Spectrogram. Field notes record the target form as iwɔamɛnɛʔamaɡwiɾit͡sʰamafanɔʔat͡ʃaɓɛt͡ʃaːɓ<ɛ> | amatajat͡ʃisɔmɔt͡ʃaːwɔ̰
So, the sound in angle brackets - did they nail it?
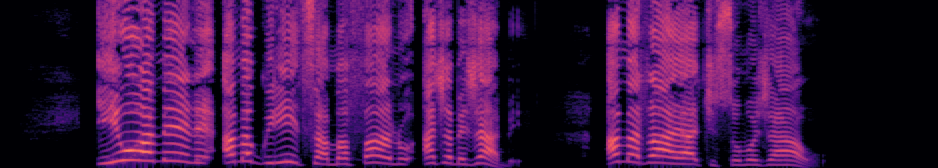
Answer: yes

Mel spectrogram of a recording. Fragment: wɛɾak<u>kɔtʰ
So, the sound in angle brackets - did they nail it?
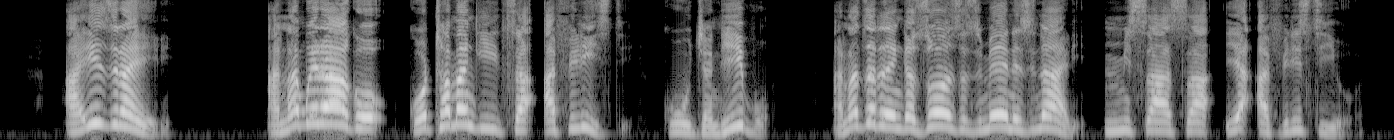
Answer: no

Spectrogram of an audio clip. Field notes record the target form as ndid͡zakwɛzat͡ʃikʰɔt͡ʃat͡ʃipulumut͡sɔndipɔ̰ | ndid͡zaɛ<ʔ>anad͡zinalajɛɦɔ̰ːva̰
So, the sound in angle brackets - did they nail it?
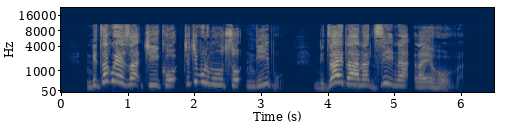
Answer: no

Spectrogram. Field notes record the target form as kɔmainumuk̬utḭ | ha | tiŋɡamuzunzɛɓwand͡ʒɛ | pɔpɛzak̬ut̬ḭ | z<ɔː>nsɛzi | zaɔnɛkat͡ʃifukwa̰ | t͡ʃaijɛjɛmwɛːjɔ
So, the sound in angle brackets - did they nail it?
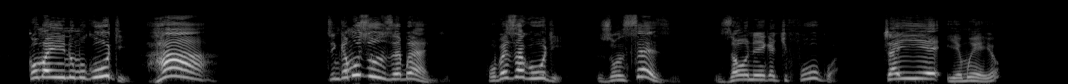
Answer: no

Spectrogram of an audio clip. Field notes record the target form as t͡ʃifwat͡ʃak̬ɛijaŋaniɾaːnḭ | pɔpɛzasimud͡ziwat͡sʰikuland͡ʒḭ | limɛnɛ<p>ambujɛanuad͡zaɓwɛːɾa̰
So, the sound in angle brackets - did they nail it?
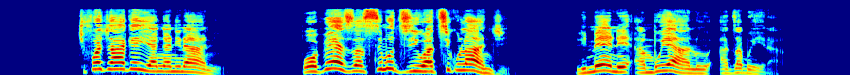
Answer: no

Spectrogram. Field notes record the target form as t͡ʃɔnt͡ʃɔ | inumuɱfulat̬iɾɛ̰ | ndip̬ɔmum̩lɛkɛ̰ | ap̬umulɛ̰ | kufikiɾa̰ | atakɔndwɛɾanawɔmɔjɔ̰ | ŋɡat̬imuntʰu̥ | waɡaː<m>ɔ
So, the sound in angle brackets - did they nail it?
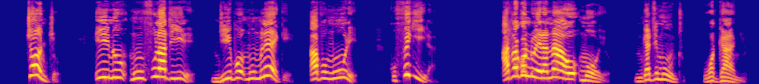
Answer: no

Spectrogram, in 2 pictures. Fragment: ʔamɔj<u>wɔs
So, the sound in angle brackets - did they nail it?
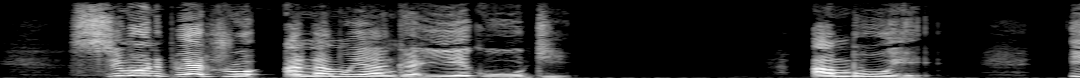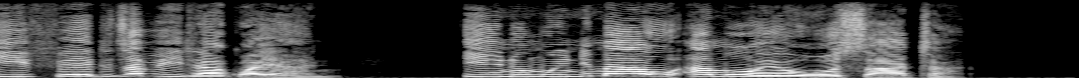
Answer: no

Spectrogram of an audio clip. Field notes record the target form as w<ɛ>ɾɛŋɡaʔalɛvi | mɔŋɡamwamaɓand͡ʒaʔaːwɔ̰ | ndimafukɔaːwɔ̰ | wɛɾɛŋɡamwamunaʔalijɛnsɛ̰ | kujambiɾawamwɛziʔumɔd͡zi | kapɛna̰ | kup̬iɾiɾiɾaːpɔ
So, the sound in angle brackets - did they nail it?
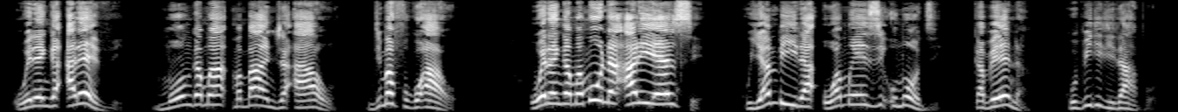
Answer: yes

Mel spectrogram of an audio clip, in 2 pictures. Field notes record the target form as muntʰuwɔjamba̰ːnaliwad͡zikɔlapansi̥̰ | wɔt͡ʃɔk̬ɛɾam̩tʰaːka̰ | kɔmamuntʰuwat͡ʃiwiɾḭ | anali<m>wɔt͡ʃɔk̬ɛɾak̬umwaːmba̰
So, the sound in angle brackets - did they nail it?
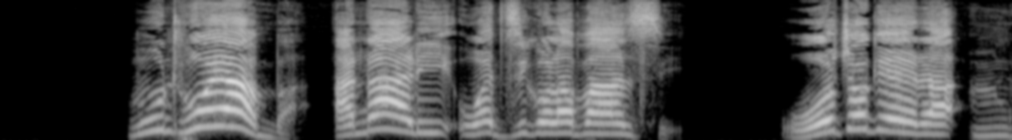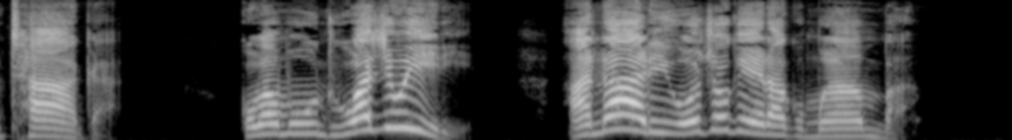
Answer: no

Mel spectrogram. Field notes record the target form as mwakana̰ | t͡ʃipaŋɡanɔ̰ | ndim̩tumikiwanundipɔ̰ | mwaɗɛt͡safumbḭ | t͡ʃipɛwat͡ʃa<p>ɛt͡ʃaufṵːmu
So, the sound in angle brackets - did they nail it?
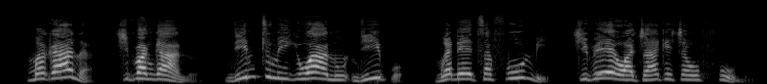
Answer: no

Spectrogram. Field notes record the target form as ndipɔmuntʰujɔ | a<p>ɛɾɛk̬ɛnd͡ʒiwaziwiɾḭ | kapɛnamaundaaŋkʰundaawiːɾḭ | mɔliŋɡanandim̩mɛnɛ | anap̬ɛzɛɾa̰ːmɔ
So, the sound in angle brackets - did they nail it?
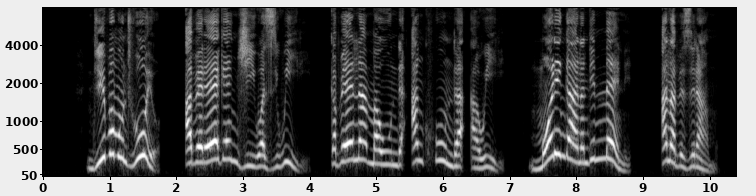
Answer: yes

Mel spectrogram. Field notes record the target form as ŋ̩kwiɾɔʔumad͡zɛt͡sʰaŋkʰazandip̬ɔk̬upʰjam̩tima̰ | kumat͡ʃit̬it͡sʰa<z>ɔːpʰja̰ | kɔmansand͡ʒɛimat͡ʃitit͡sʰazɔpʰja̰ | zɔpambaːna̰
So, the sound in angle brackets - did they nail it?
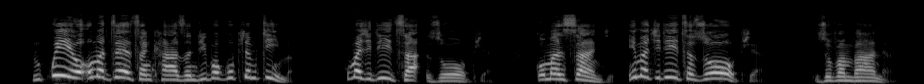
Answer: yes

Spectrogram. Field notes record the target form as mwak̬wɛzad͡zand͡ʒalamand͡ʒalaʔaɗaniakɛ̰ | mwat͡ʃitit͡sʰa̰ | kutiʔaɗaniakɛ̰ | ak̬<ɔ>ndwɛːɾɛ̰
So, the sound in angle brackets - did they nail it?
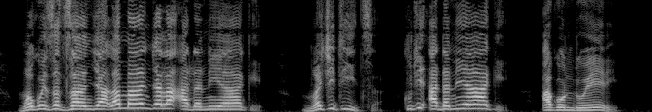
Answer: yes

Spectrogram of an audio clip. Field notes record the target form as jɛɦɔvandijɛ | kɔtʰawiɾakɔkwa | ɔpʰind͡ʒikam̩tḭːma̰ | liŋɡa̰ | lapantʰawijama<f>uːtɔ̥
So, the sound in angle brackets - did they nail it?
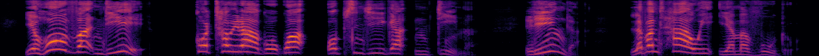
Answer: no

